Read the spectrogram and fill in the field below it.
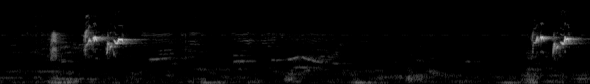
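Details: Sooty-headed bulbul calling twice: a cheerful, rolling phrase of several quick liquid whistled notes, then a similar phrase about four seconds later, in an otherwise quiet setting with faint low knocks.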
